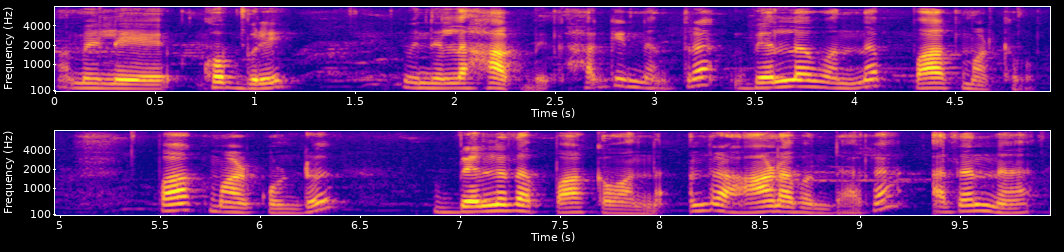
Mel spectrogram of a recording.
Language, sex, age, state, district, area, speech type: Kannada, female, 60+, Karnataka, Koppal, rural, spontaneous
